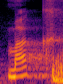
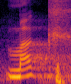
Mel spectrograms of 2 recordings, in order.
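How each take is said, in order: First: The K ends with a flow of breath. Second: The K ends with a flow of breath.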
